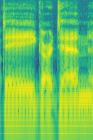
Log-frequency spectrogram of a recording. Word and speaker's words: Desjardins: But, I mean, I think Patrick Desjardins is how you say his name.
